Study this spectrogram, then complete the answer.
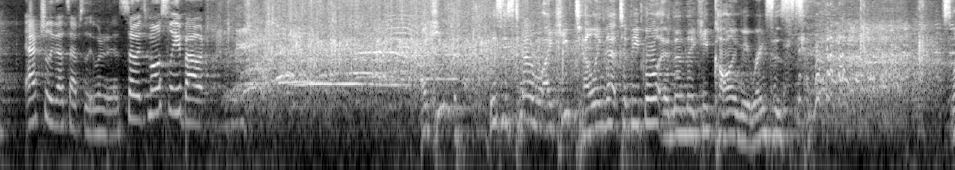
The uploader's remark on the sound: Harmontown is live from Chicago. A live organist.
